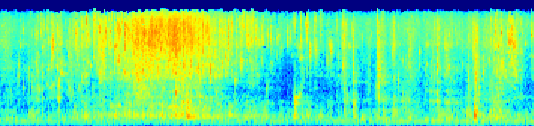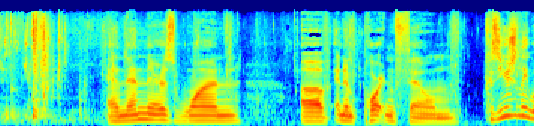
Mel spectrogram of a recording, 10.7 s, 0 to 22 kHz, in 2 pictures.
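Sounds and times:
water trickling and dripping: 0:00.0 - 0:06.0
water sloshing as clothes are washed by hand in a wash bowl: 0:00.0 - 0:06.5, 0:07.2 - 0:10.5
speech: 0:06.4 - 0:07.8, 0:08.4 - 0:10.6.

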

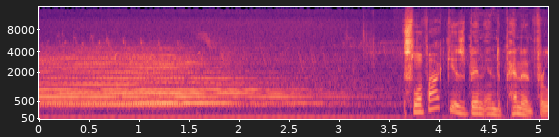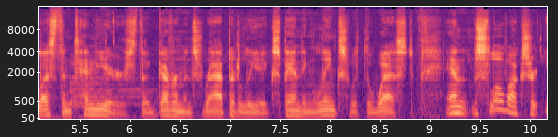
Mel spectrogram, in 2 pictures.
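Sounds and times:
loud sustained train horn blast: 0:00.0 - 0:03.2, 0:05.4 - 0:06.4
train rumbling along the tracks: 0:00.0 - 0:03.8
speech: 0:03.7 - 0:10.1.

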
